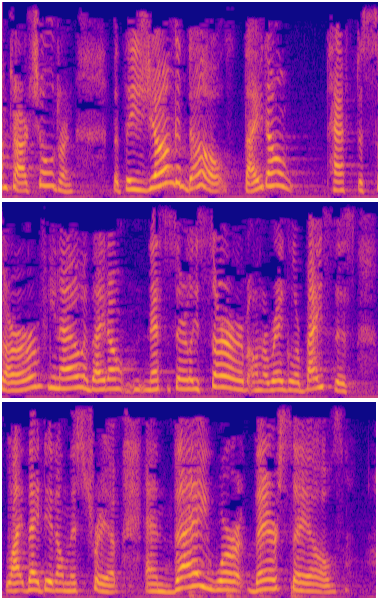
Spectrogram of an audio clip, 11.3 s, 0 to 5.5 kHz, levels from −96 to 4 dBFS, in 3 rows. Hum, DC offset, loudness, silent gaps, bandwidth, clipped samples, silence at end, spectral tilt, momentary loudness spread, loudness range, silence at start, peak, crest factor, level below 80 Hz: none; under 0.1%; -18 LUFS; none; 5.4 kHz; under 0.1%; 0.3 s; -6.5 dB/octave; 11 LU; 2 LU; 0 s; 0 dBFS; 18 dB; -50 dBFS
